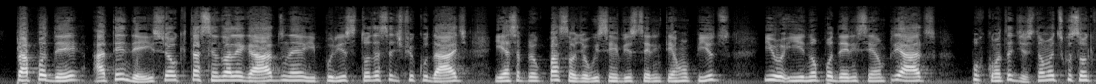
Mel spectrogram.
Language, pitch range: Portuguese, 140-180 Hz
